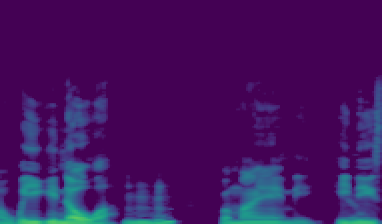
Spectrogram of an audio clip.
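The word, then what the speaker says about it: Mauigoa: I'm going to go with Francisco, and I want to make sure I pronounce this right. Mm-hmm. It's Weezy Noah Mm-hmm.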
